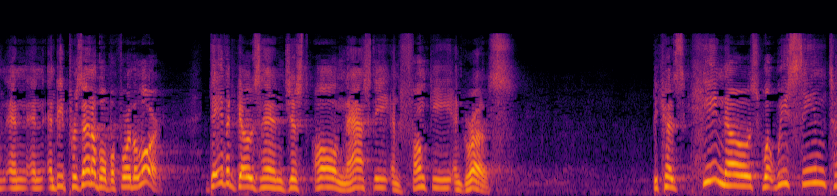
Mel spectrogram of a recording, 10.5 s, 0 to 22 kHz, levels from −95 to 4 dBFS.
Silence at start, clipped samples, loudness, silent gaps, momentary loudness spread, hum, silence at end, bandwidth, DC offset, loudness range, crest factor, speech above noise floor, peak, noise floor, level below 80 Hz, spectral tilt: 0 s; under 0.1%; -21 LUFS; none; 9 LU; none; 0 s; 11 kHz; under 0.1%; 5 LU; 16 dB; 41 dB; -6 dBFS; -61 dBFS; -62 dBFS; -6 dB/octave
